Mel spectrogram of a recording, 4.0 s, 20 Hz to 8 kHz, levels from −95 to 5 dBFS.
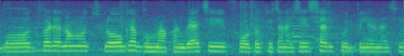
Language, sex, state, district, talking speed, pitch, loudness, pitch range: Garhwali, female, Uttarakhand, Tehri Garhwal, 265 wpm, 190 Hz, -16 LUFS, 185-205 Hz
